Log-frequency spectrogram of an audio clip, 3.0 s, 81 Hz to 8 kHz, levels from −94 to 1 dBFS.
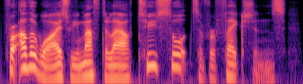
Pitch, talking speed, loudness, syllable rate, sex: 135 Hz, 180 wpm, -20 LUFS, 5.4 syllables/s, male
